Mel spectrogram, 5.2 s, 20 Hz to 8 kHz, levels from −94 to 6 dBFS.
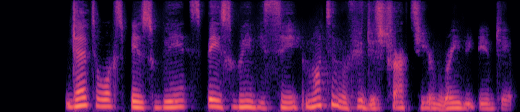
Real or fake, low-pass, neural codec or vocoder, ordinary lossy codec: fake; none; codec, 16 kHz, 0.5 kbps, X-Codec, HuBERT features, trained on general audio; none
